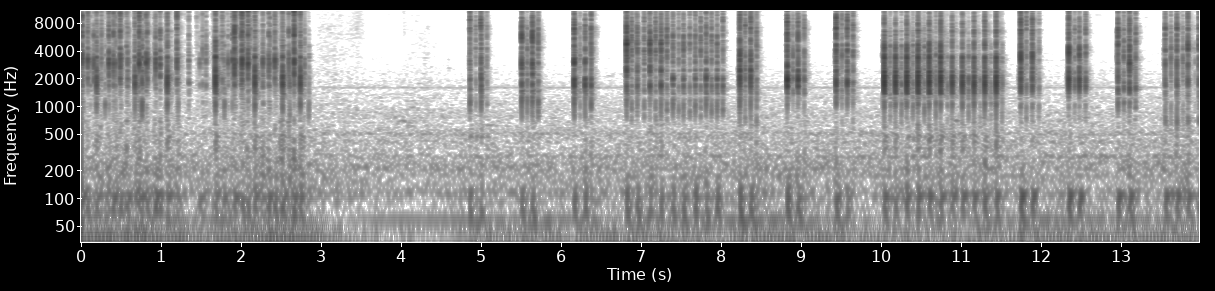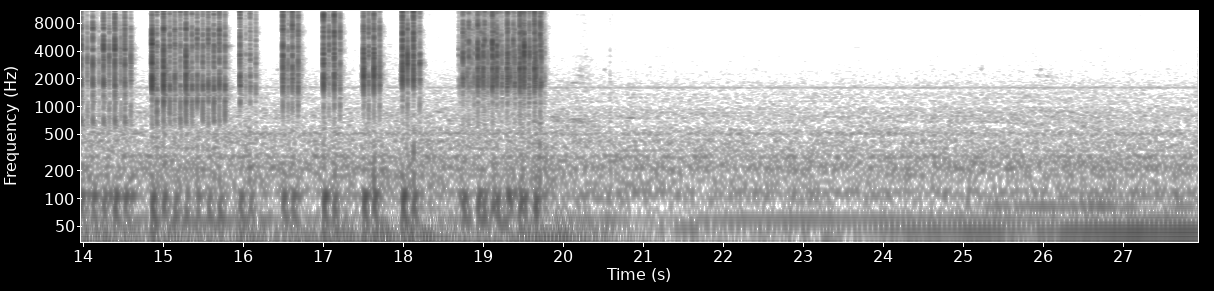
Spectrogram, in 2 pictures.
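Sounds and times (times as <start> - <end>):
mechanical keyboard typing: 0.0 - 2.9, 4.8 - 19.8.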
